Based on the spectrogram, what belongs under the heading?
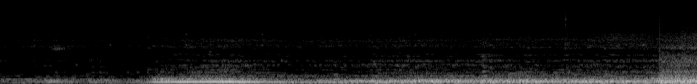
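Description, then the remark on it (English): Steady low engine and road rumble inside a moving autonomous car steering itself along a route, swelling after a quieter start and holding a continuous drone as the vehicle drives on, with no talking. “We're setting off. The steering wheels are going steadily. We've got another car coming in. Vehicle's going steadily.”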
